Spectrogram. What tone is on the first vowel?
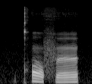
falling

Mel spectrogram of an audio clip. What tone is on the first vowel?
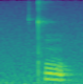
low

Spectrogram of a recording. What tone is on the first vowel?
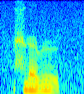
falling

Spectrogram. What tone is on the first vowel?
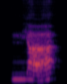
low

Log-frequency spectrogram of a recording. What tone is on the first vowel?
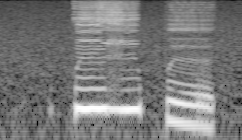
high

